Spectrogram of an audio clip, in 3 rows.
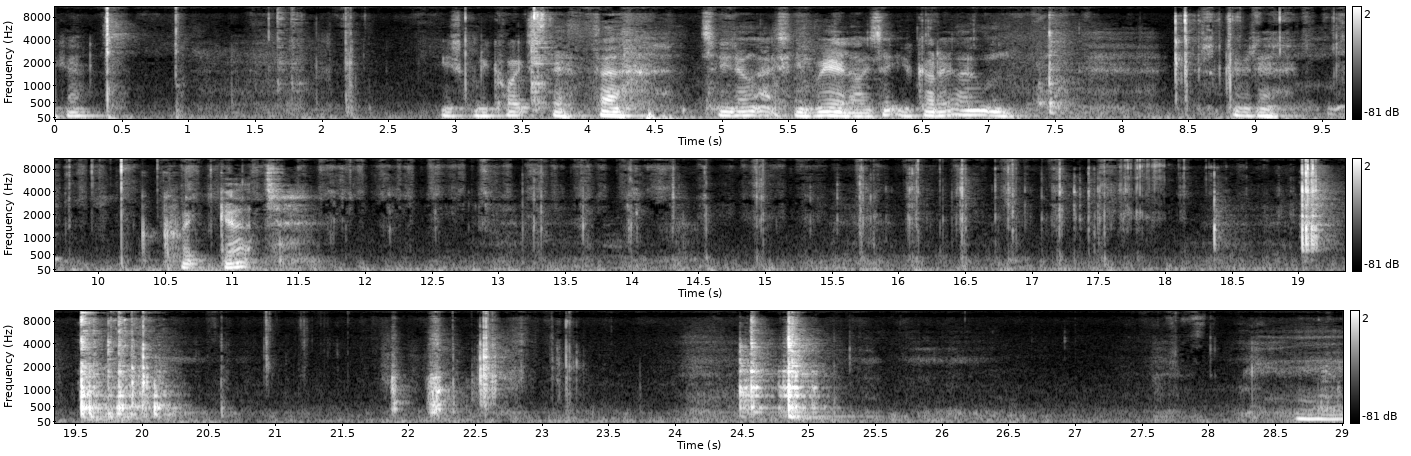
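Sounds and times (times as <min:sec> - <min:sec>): small metallic clicks and scraping: 0:08.4 - 0:11.0
metal clunks and clinks: 0:24.5 - 0:25.2.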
